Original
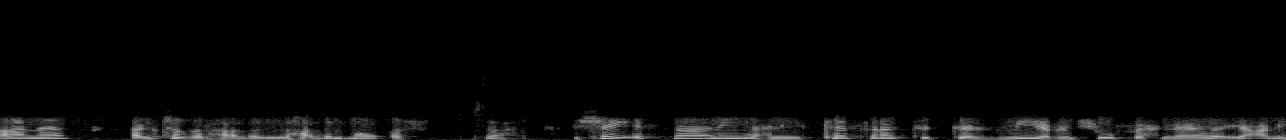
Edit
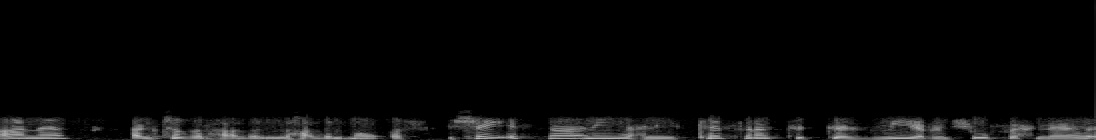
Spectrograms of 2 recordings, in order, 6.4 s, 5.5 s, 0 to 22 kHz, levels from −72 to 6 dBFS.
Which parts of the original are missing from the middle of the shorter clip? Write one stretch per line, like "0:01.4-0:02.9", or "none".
0:02.1-0:02.8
